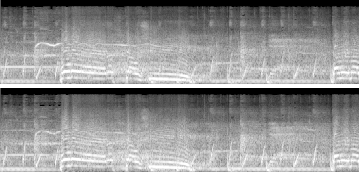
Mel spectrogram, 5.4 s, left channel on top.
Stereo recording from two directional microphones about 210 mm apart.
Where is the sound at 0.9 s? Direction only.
35° right (ahead or behind).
